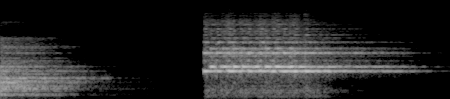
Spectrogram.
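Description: Telephone ringtone with two distinct bursts: a short ring, a second of silence, then a brighter, longer tonal ring that fades out, fairly faint, with no talking.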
